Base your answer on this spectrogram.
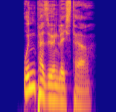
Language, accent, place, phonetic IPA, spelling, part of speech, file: German, Germany, Berlin, [ˈʊnpɛɐ̯ˌzøːnlɪçstɐ], unpersönlichster, adjective, De-unpersönlichster.ogg
- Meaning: inflection of unpersönlich: 1. strong/mixed nominative masculine singular superlative degree 2. strong genitive/dative feminine singular superlative degree 3. strong genitive plural superlative degree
